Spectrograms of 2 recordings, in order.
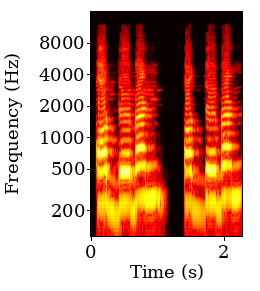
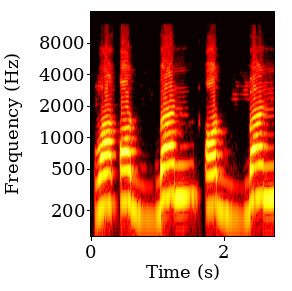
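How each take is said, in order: First: কদ্দেবান with a doubled, bounced দ; wrong qalqala on dal. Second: ওয়াকদবান with the দ held, a slow throaty hum; correct istitala. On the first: Teacher to students, demonstrating the common qalqala error. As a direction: show the mistake কদ্দেবান, dal echoed too hard. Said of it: "দ দিয়ে কলকলা দেয় মানুষজন". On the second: Teacher to students, showing the right way slowly. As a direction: stretch ওয়াকদবান, দ pressed from the tongue's side. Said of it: "এটা করতে হবে কিভাবে". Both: Shown as a demonstration.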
